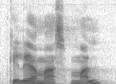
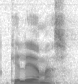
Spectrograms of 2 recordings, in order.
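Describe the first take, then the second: First: "mal" tacked on with a rising, teasing tune; mock misreading, stress on mal. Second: Said in the usual way. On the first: Shown as a demonstration. Joking to the audience, stressing "mal" with a rise. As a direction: twist it into "que lea más mal", lifting "mal". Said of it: "Es decir, no era un". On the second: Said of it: "Su hijo lee mal".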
